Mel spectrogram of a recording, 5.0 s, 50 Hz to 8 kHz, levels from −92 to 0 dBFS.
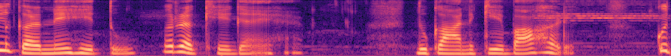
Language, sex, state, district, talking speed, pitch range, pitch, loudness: Hindi, female, Bihar, West Champaran, 105 wpm, 205-240 Hz, 220 Hz, -17 LUFS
